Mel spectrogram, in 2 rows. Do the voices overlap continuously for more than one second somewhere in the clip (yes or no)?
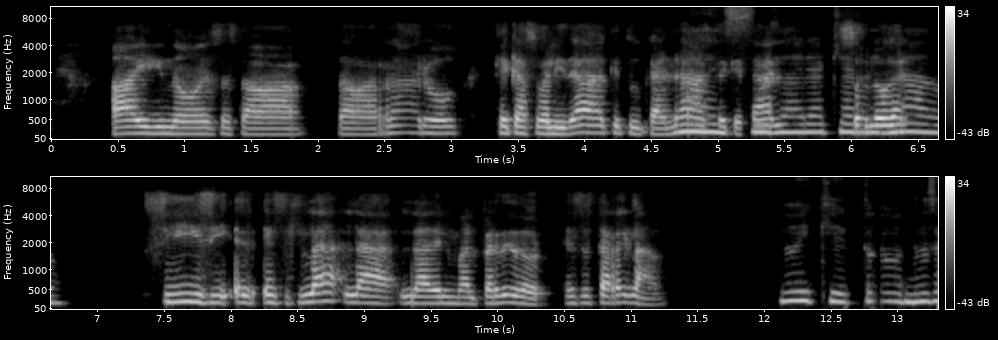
yes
